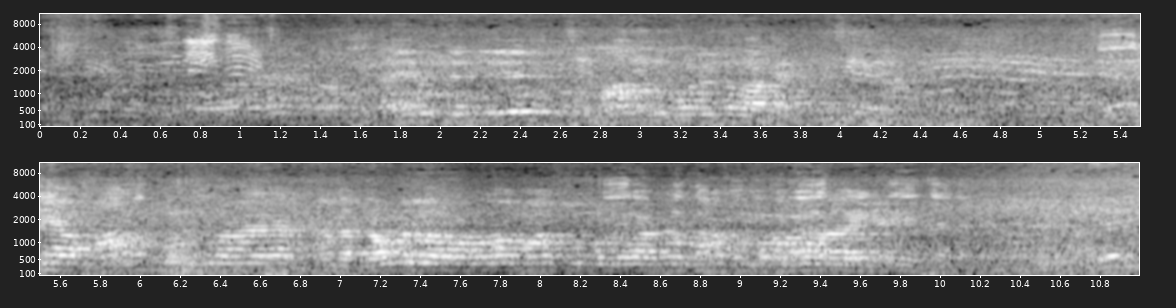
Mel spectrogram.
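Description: A middle-aged man speaks calmly through a microphone over a loudspeaker.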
